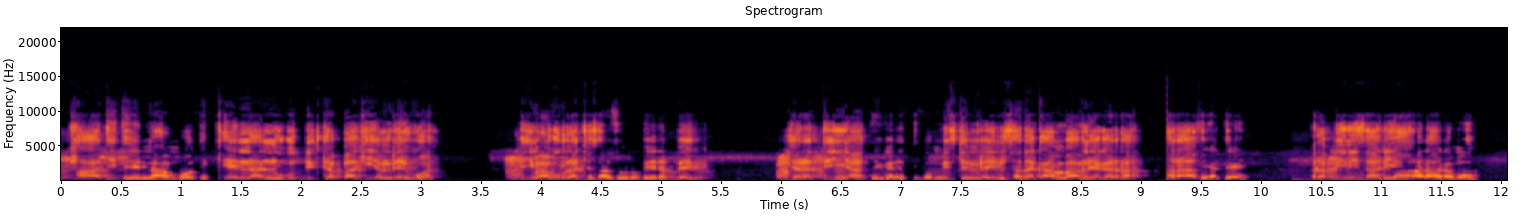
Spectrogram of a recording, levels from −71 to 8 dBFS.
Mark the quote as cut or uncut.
cut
